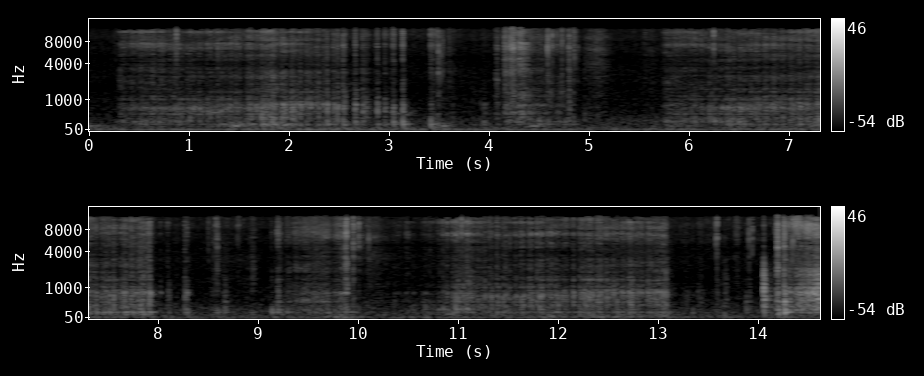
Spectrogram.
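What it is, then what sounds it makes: Soap bar. A box-cutter blade repeatedly cuts and scrapes thin slices into a long, solid brown soap bar lying on a white surface. Long, soft, hissing scrape strokes run for a couple of seconds at a time, broken by short pauses and a few sharper, brighter nicks of the blade.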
